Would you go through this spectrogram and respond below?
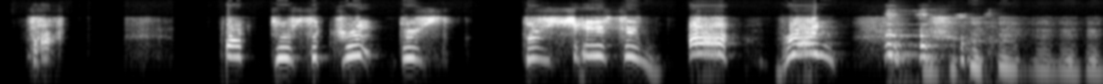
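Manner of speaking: very high puppet voice with a swooping, swinging pitch. Imagining Elmo playing Dead by Daylight, in an Elmo voice swearing. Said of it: "you hear Elmo swear and be like".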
